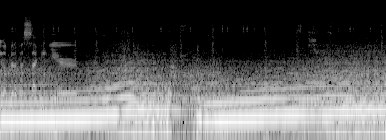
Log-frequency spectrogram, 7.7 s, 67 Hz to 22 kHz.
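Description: A 2016-or-later Honda Civic with an ACT HD Street clutch accelerates hard in second gear, its engine note climbing steadily and loudly, briefly dropping at a shift, then rising again close to the microphone.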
